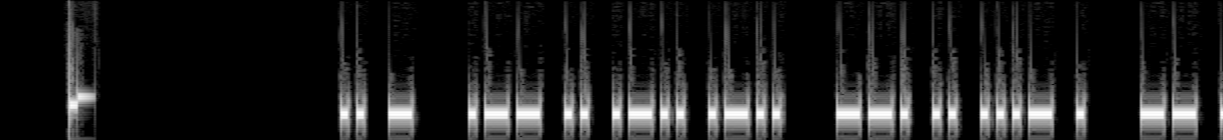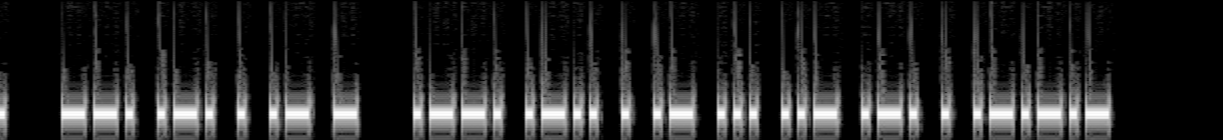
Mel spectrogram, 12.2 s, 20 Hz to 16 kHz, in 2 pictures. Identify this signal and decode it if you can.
Morse code, heard as a keyed tone, about 32 wpm, 700 Hz. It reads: IT WILL GIVE ME GREAT PLEASURE.
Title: Sentences from Top 1600 Words 30wpm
